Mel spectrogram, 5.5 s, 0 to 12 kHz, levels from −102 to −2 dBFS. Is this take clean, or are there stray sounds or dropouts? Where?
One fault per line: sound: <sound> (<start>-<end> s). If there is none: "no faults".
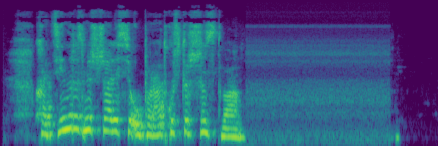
no faults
